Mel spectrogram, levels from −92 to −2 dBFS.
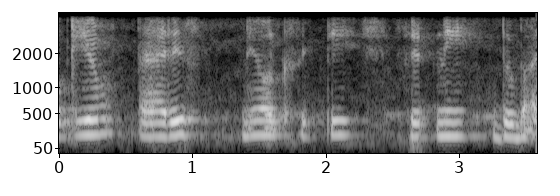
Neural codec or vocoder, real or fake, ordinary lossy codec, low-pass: codec, 16 kHz, 8 kbps, FreqCodec, smaller model; fake; none; 3.6 kHz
